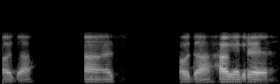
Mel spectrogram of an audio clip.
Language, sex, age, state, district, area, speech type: Kannada, male, 18-30, Karnataka, Shimoga, rural, conversation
